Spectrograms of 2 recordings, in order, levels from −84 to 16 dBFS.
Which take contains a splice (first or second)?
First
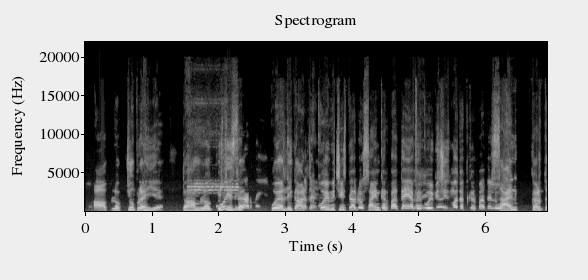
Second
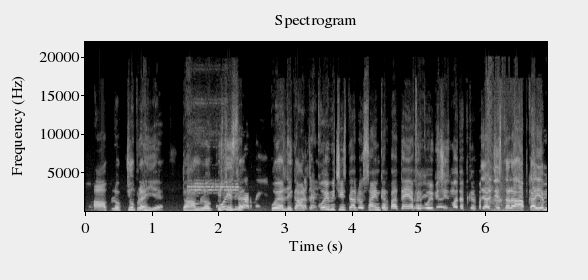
second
